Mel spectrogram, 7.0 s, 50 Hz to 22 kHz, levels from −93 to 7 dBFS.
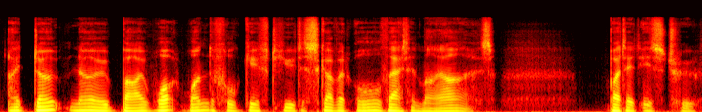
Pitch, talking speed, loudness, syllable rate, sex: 105 Hz, 145 wpm, -19 LUFS, 4.0 syllables/s, male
